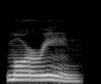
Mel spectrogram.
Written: Maurine

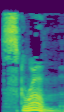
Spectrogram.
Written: scrum

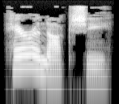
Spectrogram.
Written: harinakshi

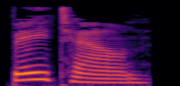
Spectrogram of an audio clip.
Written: baytown

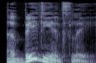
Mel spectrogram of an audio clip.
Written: obediently

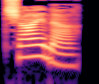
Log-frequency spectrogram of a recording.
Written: chyna

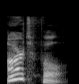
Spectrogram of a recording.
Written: artful

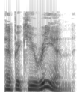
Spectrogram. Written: epicurean

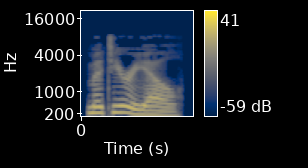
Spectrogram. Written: matériel

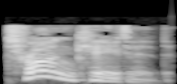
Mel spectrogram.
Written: truncated

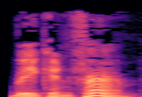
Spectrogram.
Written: reconfirm

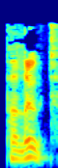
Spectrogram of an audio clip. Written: pollute

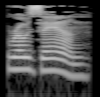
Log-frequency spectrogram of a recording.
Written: roseann

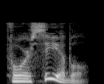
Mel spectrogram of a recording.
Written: foreseeable

